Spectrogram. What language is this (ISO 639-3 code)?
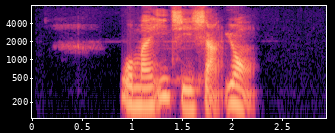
zho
